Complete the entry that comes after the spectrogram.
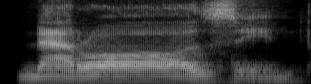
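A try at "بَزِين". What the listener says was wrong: No, the the the first letter is B.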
